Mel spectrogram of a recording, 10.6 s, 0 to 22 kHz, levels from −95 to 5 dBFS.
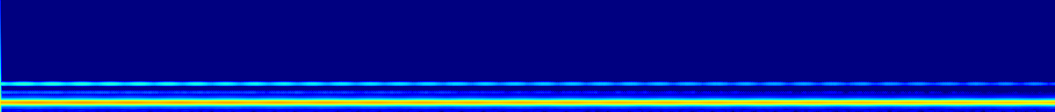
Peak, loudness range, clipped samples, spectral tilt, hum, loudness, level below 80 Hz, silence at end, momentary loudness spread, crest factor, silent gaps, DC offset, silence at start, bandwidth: -20 dBFS; 3 LU; under 0.1%; 2 dB/octave; none; -28 LUFS; under -90 dBFS; 0 s; 4 LU; 6 dB; none; under 0.1%; 0 s; 1.1 kHz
